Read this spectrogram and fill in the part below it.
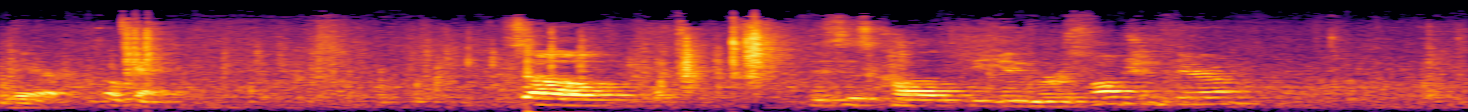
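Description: A man speaks in a lecturing tone.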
